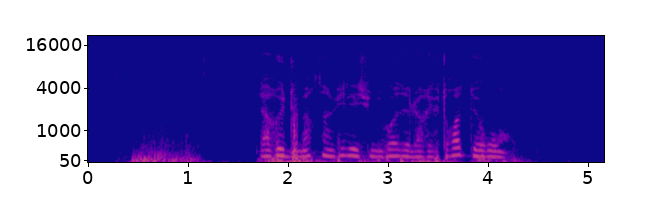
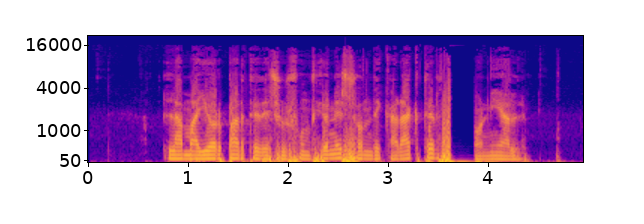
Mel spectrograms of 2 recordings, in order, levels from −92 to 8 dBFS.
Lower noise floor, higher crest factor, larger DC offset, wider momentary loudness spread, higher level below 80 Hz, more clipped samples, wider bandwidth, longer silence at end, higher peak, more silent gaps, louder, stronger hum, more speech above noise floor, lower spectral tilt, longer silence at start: first, -89 dBFS vs -57 dBFS; first, 20 dB vs 12 dB; neither; first, 15 LU vs 6 LU; second, -60 dBFS vs -18 dBFS; neither; about the same, 16 kHz vs 15 kHz; first, 0.8 s vs 0.25 s; second, -30 dBFS vs 0 dBFS; neither; second, -52 LUFS vs -13 LUFS; neither; second, 40 dB vs 46 dB; about the same, -7 dB/octave vs -6 dB/octave; second, 0.4 s vs 0.75 s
